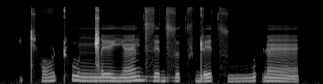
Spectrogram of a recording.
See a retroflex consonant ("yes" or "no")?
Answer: yes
